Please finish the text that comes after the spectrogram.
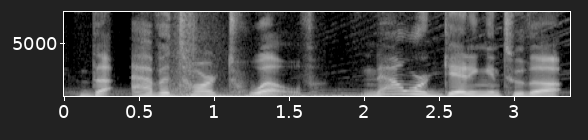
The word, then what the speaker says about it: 12: Number 3, the Avatr 12. Now we're getting into the "are we in the Matrix" territory. This is the Avatr 12, pronounced 1-2, and it is easily the most polarizing futuristic sedan on the planet.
